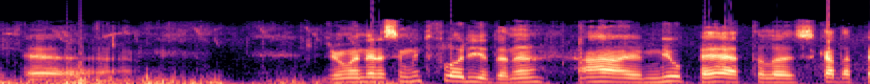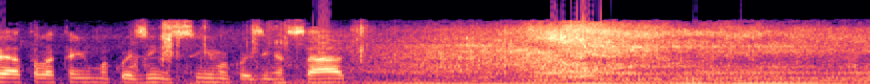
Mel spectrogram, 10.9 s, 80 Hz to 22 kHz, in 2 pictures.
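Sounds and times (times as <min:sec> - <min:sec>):
speech: 0:00.2 - 0:00.8, 0:02.0 - 0:07.9
loud motorbike engine revving while passing by: 0:06.6 - 0:10.8.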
